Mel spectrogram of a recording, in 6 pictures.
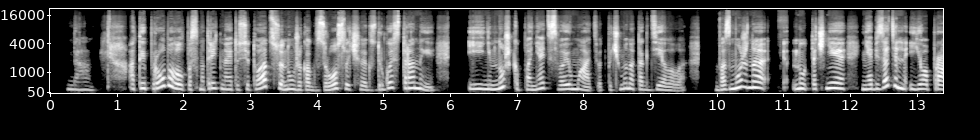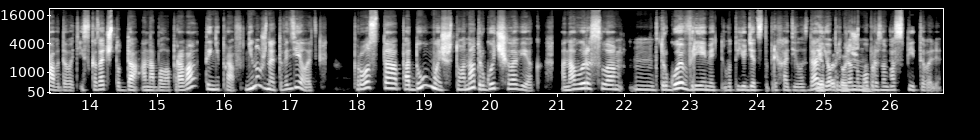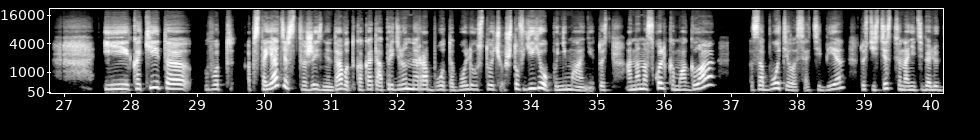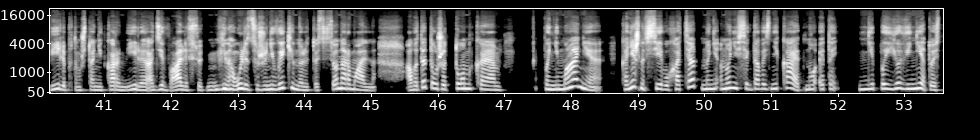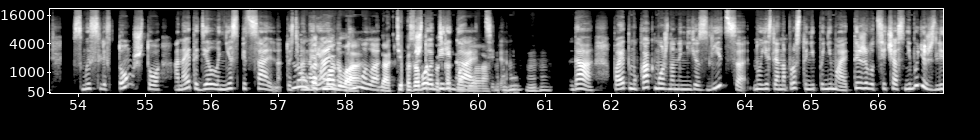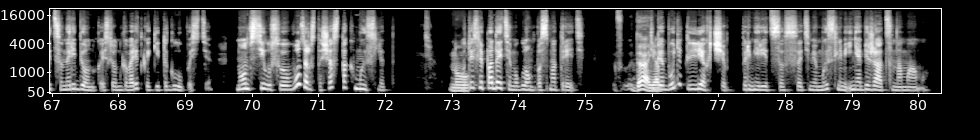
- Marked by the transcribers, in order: none
- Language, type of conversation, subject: Russian, advice, Какие обиды и злость мешают вам двигаться дальше?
